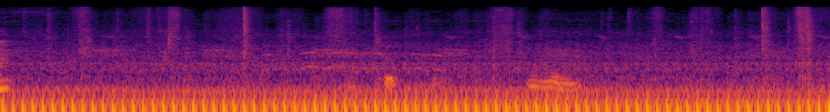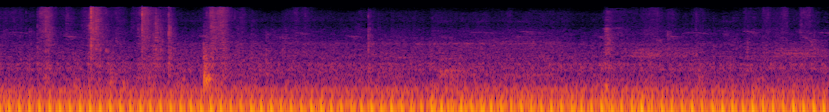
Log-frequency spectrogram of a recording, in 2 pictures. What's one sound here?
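Cards shuffle and snap softly in a man's hands.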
